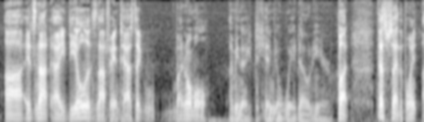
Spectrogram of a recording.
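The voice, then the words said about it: Raspy, hoarse voice. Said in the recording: “I'm a little raspy ... remnants of the Bills game yesterday from yelling ... I apologize for my voice”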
